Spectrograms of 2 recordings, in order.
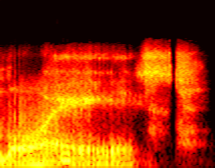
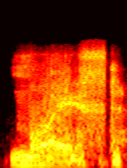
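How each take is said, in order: First: The word is said at a slower pace. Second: The word is said at a quicker pace.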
